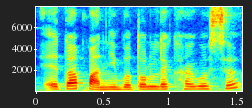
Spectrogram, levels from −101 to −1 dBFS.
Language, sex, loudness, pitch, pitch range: Assamese, female, -18 LUFS, 240 Hz, 225-265 Hz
